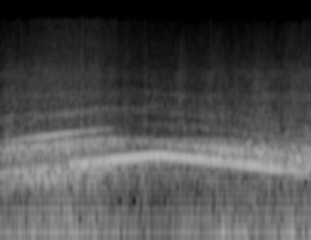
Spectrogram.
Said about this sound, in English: In Israel, air raid sirens are as familiar to children as the lunch bell.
